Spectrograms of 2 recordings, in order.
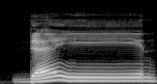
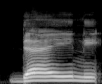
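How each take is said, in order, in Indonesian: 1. Kata itu berhenti di konsonan, vokalnya dipanjangkan. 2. Kata itu dibaca terus, berakhir dengan vokal.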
